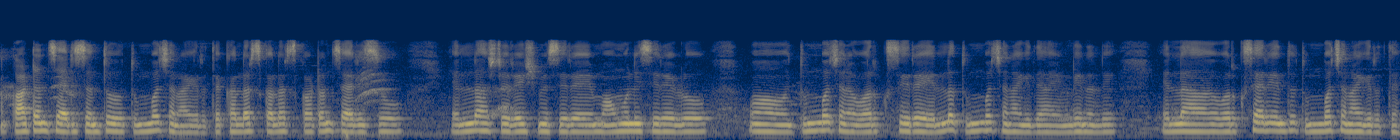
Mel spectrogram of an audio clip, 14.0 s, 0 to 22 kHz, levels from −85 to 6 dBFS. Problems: background sounds at intervals, background conversations at intervals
